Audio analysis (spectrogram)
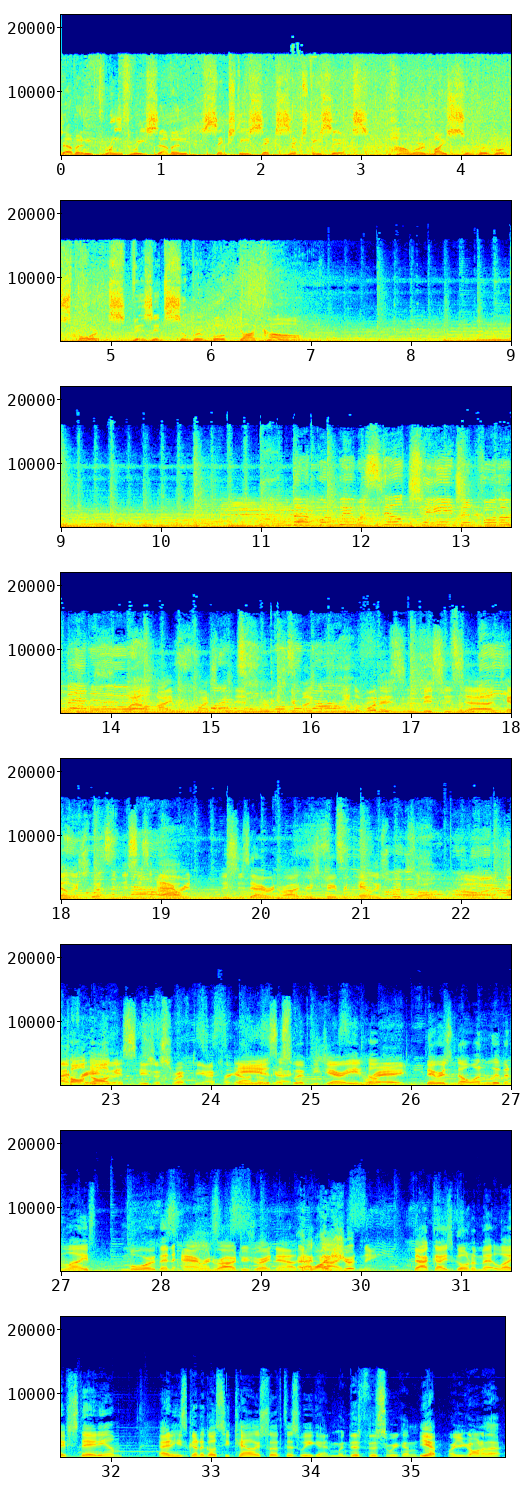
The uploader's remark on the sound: Live from D'Jais in Belmar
